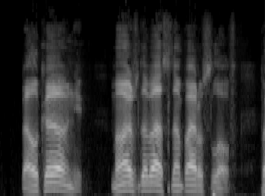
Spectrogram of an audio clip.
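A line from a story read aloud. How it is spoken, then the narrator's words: Deep bass voice. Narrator (Russian): пробасил он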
